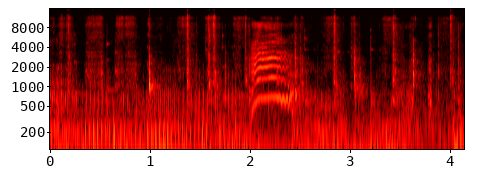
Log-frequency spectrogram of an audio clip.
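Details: Hungry Japanese kitten loudly yelling at its owner indoors after he overslept about ten hours past feeding time; one drawn-out, arching meow rises then falls, standing out over background music with rhythmic clicks.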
